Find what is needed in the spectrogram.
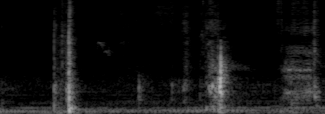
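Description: Two sharp snaps, about a second apart, as tarot cards are pulled from the deck and flipped over in the hand, with a faint rustle of card on card before the second.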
